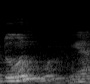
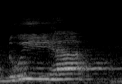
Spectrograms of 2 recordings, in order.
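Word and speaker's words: دنيا: Nun mati yaitu dun ya menghadapi ya. Tapi satu kata Pak Ketua enggak boleh dibaca duiha. Betul enggak? Jadi tetap bacanya dunya. Dunia gitu. Itu namanya izhar mutlak. Izhar harus jelas bunyi nunnya.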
